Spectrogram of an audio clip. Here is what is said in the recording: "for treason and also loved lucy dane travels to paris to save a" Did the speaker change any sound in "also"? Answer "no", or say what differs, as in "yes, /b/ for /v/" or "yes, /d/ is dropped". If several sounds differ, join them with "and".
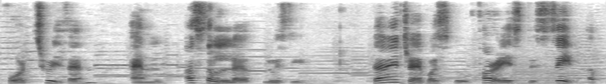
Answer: yes, /l/ is dropped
